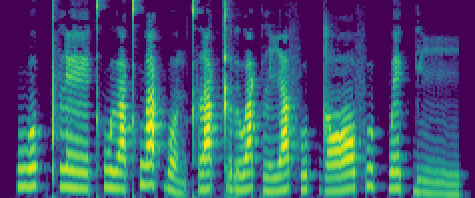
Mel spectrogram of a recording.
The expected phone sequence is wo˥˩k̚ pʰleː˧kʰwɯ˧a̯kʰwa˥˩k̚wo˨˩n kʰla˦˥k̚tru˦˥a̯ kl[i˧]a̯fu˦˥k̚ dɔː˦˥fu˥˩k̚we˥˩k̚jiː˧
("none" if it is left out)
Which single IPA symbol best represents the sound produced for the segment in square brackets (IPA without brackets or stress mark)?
i˦˥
